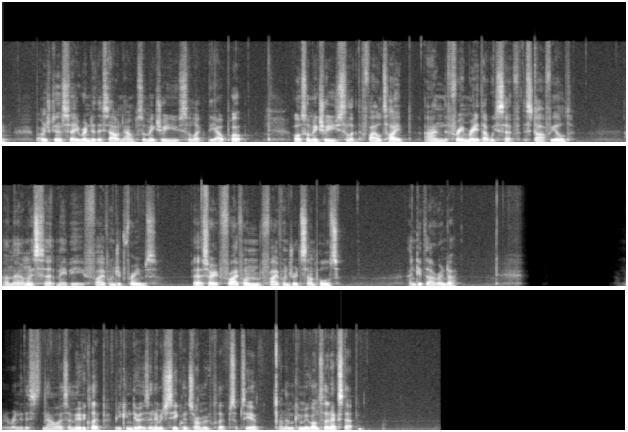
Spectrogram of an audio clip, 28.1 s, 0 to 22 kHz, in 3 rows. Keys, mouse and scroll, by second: 11.8 0.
